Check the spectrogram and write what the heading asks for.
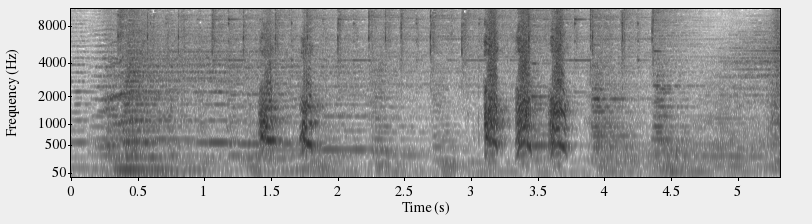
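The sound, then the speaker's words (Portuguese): A big dog, Clifford the big red dog from the family film, barks loudly in a few short clusters, two quick woofs, then three rapid ones, then a last bark, mixed with yippy, whiny notes. “É um cão vermelho, muito grande, óbvio, muito meigo, muito bonzinho e que adora a sua dona.”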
